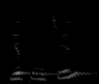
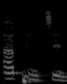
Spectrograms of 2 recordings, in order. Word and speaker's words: Upington: the community of um yukington I'm not sure whether I'm pronouncing the area correctly it's upington yes in terms of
